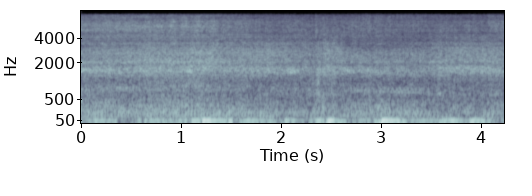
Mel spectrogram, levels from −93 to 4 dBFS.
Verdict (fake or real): real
